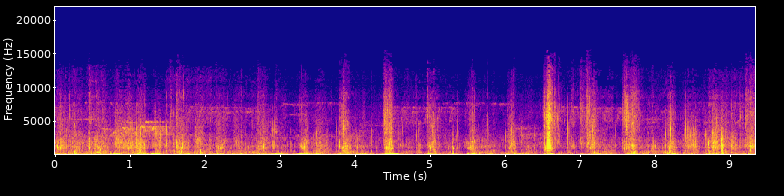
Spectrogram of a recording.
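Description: Footsteps crunch steadily on a dirt trail.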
